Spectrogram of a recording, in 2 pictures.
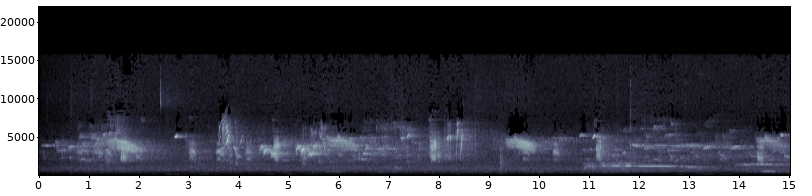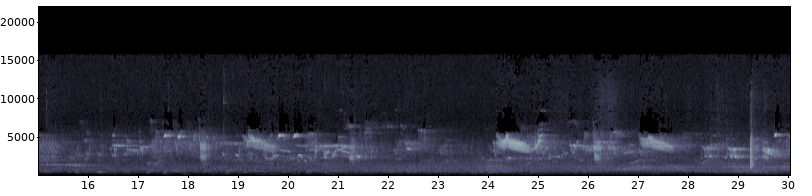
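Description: Forest birdsong: many birds chirping and calling with quick sweeping notes, over a steady background hiss.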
